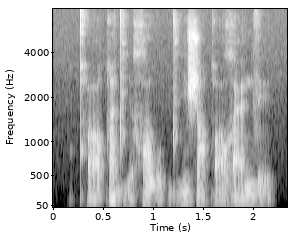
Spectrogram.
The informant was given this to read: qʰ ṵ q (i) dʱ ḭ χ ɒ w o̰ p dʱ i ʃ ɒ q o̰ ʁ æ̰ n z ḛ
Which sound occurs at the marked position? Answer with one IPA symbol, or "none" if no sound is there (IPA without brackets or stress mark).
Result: i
